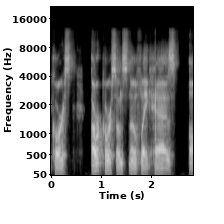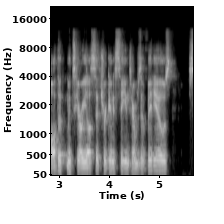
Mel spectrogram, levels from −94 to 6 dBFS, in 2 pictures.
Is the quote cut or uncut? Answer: cut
